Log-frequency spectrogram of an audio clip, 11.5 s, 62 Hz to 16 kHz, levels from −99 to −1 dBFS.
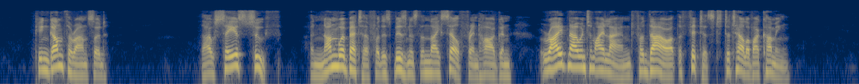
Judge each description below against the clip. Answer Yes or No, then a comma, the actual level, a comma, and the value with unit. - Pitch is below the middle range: No, medium, 145 Hz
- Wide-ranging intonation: Yes, wide, 7.4 semitones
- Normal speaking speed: Yes, average, 170 wpm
